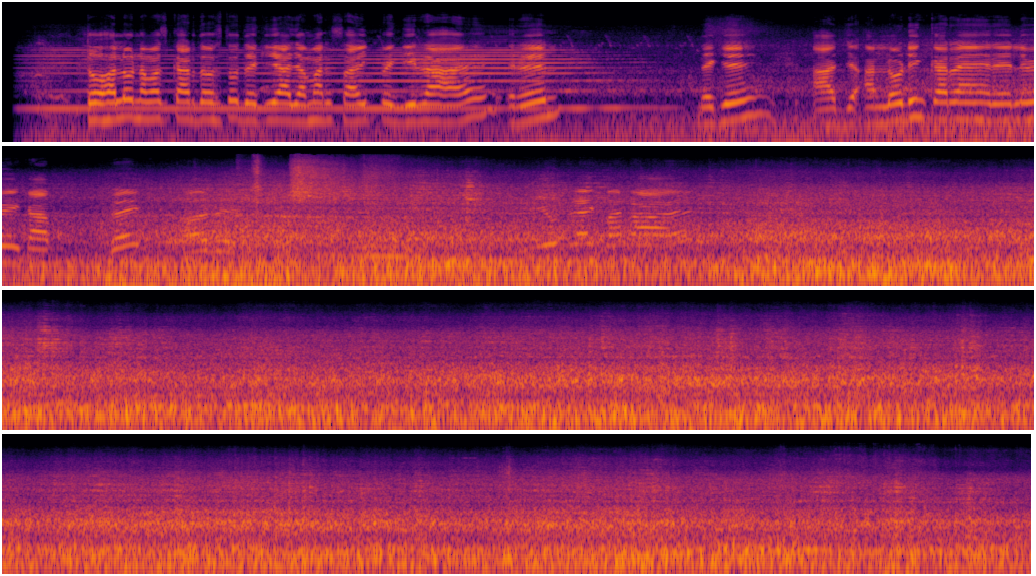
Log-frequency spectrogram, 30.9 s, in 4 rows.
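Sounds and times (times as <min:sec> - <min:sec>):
train wheels rumbling on rails: 0:04.5 - 0:30.9
wheels clacking over rail joints: 0:08.4 - 0:30.9.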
